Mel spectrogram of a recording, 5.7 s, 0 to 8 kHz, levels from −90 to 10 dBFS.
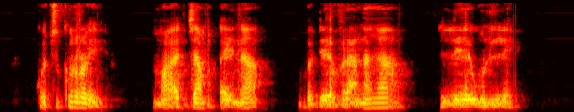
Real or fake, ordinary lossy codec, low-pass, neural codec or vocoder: fake; AAC, 48 kbps; 7.2 kHz; vocoder, 22.05 kHz, 80 mel bands, HiFi-GAN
